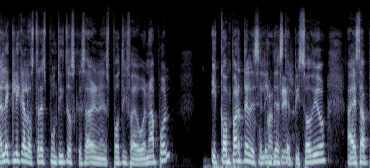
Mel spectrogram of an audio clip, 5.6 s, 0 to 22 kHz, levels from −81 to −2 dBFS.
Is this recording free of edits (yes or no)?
yes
